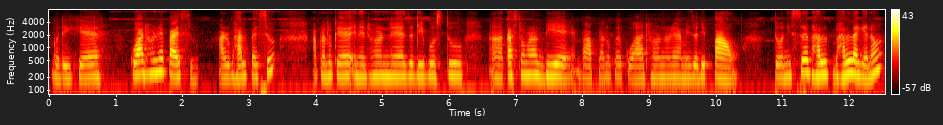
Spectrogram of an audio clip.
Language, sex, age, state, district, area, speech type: Assamese, female, 45-60, Assam, Charaideo, urban, spontaneous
